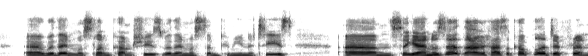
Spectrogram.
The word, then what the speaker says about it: Nuzhat: In Arabic, I think it's specifically Nuzha, but it's also pronounced as Nuzhat.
